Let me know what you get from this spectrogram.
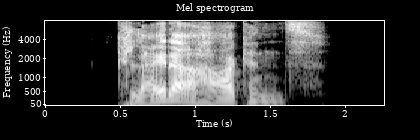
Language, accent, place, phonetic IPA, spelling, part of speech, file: German, Germany, Berlin, [ˈklaɪ̯dɐˌhaːkn̩s], Kleiderhakens, noun, De-Kleiderhakens.ogg
- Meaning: genitive singular of Kleiderhaken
